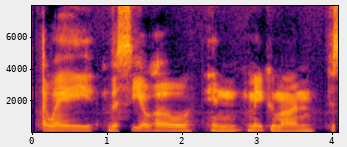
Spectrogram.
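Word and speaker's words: Meicoomon: So I was always like, is it in Japanese Meikomon? No, they're saying Meikumon, but it's officially romanized as Meikom.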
